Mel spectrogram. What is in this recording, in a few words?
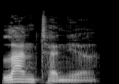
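"land tenure", British English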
